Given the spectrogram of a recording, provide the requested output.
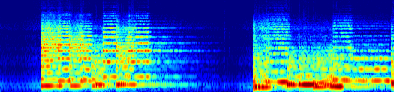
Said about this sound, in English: Then the synth tones.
